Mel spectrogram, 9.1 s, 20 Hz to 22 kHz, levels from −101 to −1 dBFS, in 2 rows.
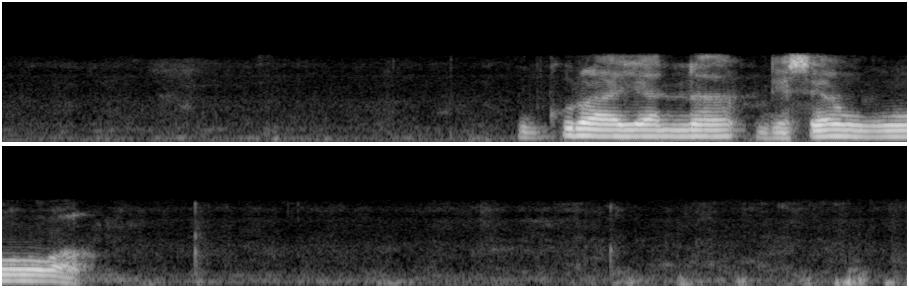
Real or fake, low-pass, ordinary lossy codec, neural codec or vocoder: fake; 5.4 kHz; Opus, 64 kbps; codec, 24 kHz, 3 kbps, HILCodec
